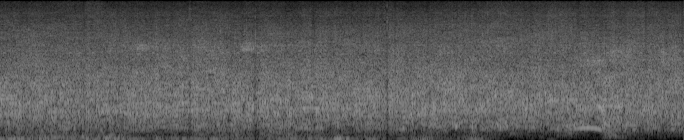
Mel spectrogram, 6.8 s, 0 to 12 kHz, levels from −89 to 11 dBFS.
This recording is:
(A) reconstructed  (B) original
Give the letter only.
A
